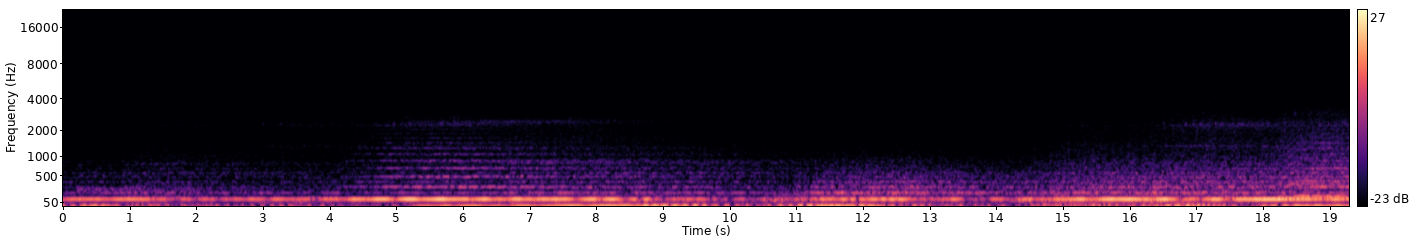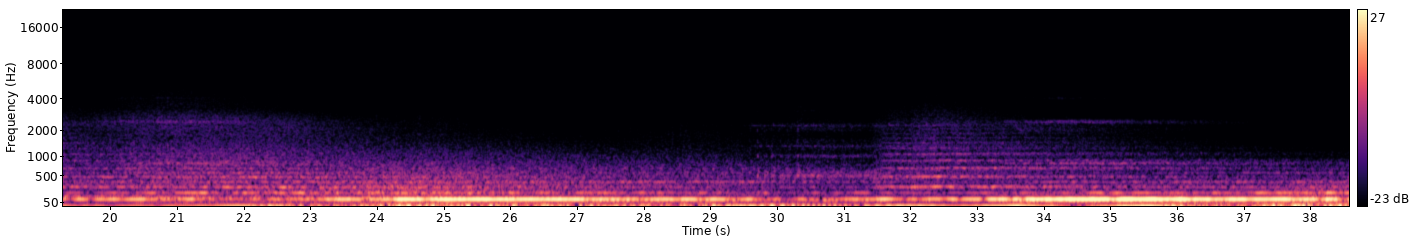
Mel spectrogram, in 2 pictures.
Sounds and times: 0.0s dark rumbly drone 38.5s

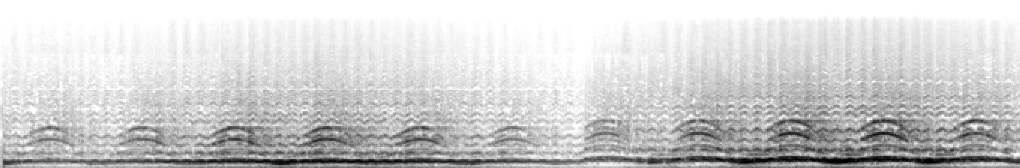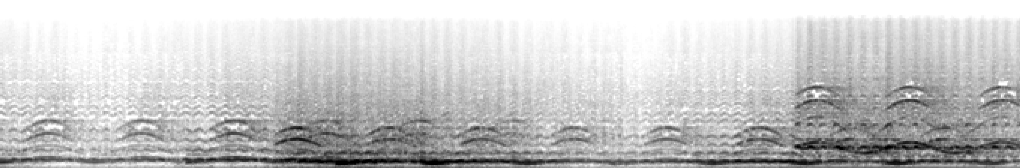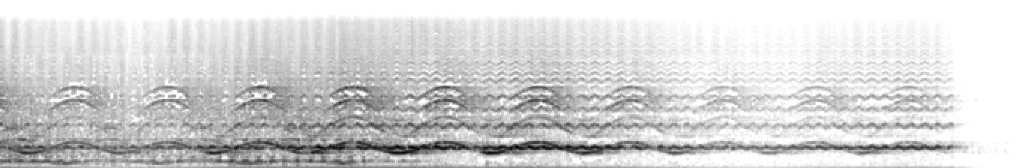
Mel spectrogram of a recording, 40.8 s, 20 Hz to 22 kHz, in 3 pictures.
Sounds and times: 0.0s SYnthetic sounds of varying frequencies 40.1s

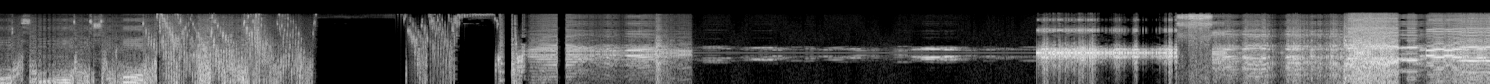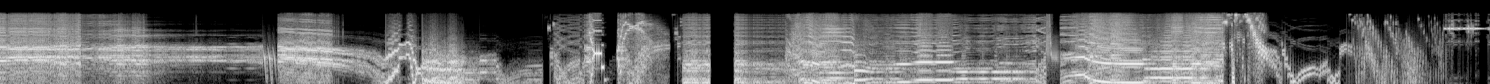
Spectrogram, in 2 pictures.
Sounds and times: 18.6s synth 29.8s

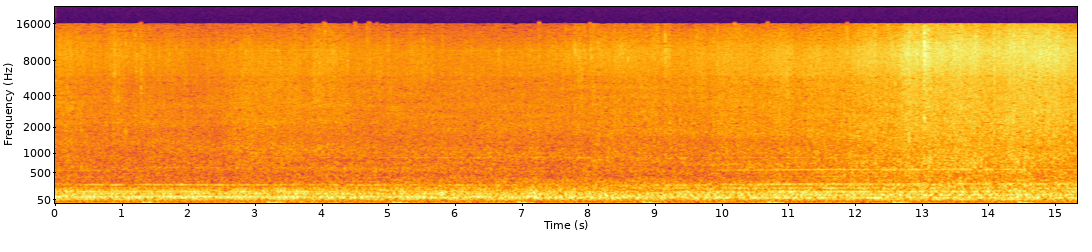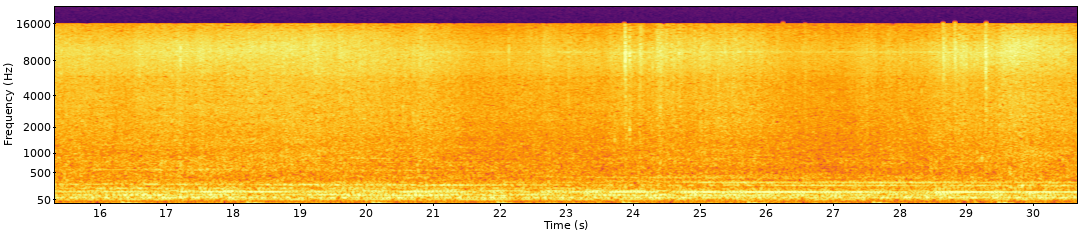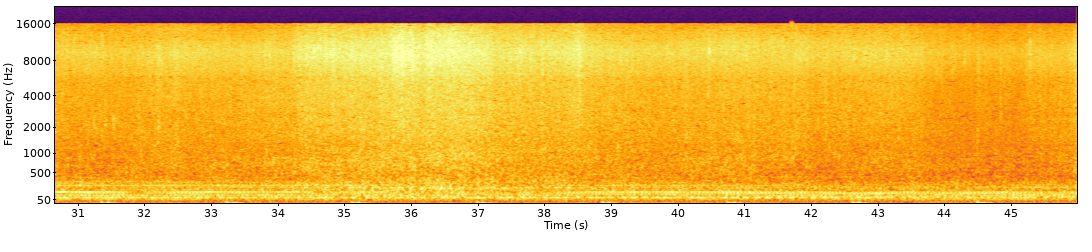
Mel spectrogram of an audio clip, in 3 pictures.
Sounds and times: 0.0s fishing boats can be heard passing 46.0s

